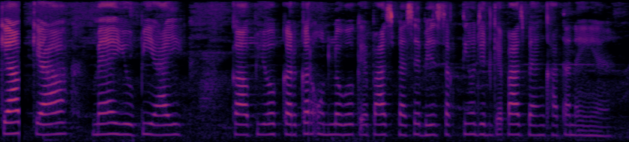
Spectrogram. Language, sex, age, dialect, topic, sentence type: Hindi, male, 46-50, Hindustani Malvi Khadi Boli, banking, question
